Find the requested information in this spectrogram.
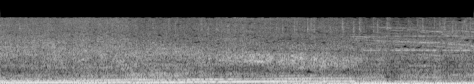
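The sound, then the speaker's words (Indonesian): A car accelerates as the driver steps on the gas, its engine droning loudly and steadily while the pitch climbs gradually, over continuous road noise. “Setelah berpamitan, aku langsung menancap gas untuk segera sampai rumah.”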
